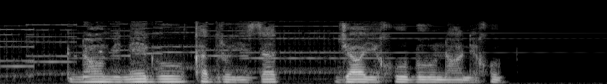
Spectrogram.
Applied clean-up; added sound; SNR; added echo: none; Telephone; 16 dB; none.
